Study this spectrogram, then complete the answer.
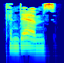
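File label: "condemns", British English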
